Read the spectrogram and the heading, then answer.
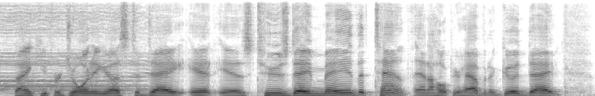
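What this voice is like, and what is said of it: Strained, failing voice. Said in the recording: “As you can tell, my voice is not a whole lot better, but it's still here ... Sometimes when it goes, it gets worse ... I'm trying to rest it”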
